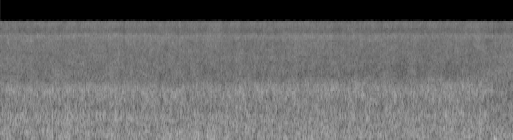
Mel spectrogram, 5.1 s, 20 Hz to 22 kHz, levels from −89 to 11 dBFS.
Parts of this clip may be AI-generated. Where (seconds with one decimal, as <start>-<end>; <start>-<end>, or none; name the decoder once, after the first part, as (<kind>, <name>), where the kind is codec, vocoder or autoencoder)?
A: 0.0-5.1 (codec, HILCodec)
